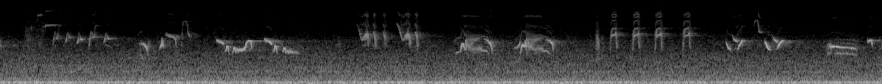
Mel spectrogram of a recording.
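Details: A brown thrasher sings a varied run of short, sharp phrases, some in quick pairs, reportedly including imitations of American Robin, Northern Flicker, Red-bellied Woodpecker and Red-winged Blackbird, over a low rumble of wind or traffic.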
